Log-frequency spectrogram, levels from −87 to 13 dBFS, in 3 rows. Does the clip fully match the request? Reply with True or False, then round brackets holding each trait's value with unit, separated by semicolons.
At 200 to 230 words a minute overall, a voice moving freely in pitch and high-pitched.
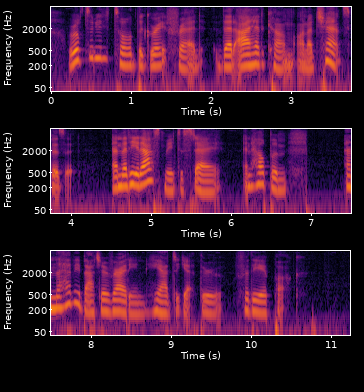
True (205 wpm; 6.3 semitones; 200 Hz)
